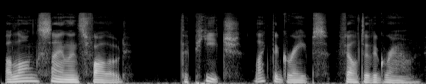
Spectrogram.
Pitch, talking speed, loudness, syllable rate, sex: 115 Hz, 185 wpm, -20 LUFS, 5.1 syllables/s, male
